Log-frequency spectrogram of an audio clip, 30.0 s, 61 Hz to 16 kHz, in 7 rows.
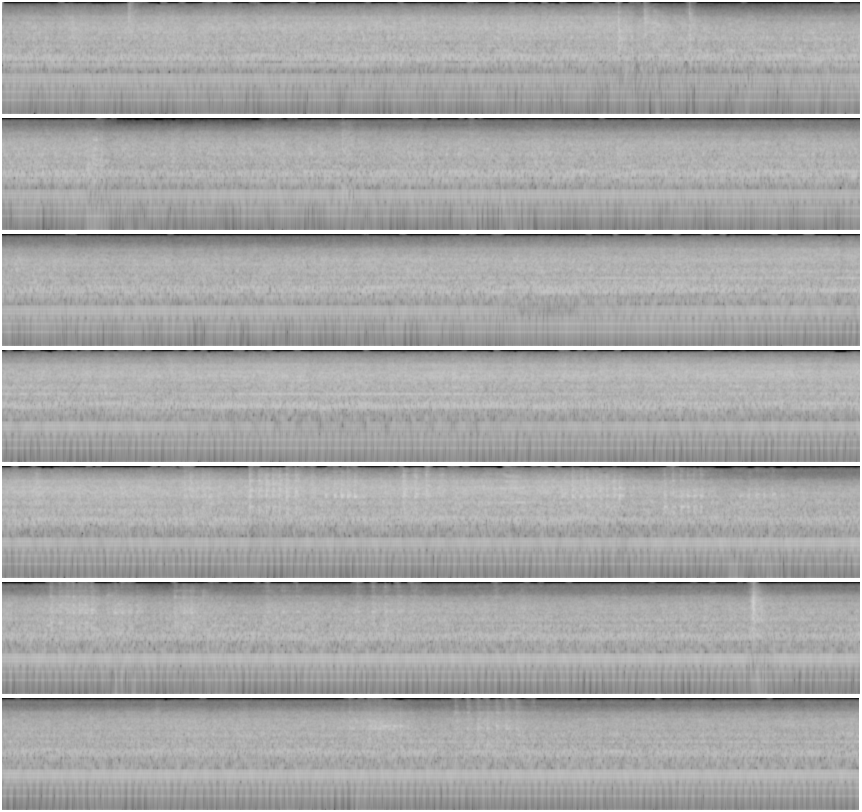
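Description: A 1953 Detroit Diesel two-stroke power unit driving a Corley circular sawmill, running steadily at a constant speed with the blade spinning free and no drop in speed from a cut. Occasional faint knocks are heard over it.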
